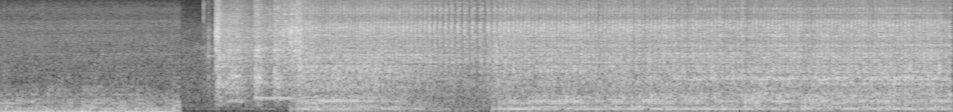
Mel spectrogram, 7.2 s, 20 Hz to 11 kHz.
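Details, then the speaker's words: 2019 Honda Civic Type R, wrecked, being rebuilt: it cranks, fires and settles into a lumpy, uneven idle with a hiss of air. The sound matches an earlier cracked intake manifold; vacuum leak at the intake manifold. "we've heard this sound before definitely haven't we on the Black Tie far when it had a cracked intake manifold identical sound all right we know the problem already it is an air leak it's an air leak somewhere on the intake manifold"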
